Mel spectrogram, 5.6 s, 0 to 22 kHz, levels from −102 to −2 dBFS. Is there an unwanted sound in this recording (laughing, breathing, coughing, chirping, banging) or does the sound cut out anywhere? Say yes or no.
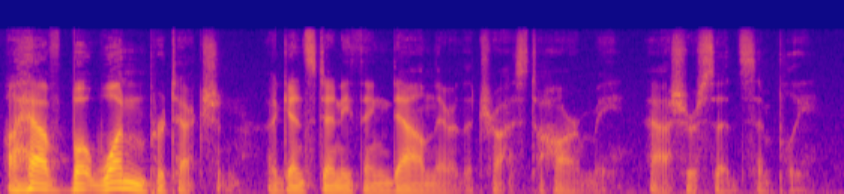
no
